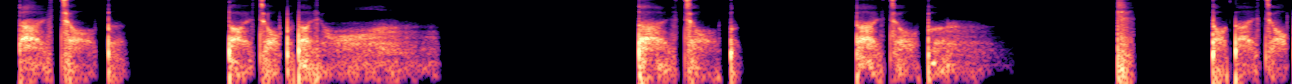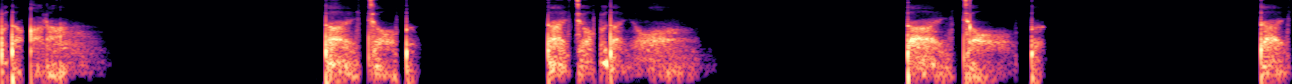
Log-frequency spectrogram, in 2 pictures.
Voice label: 囁き 右耳 大丈夫だよ

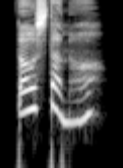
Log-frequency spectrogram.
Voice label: どうしたの?, 天然; ハイグレボイス集

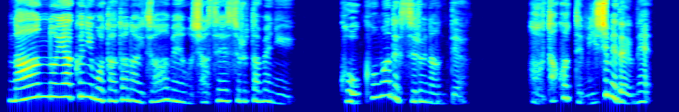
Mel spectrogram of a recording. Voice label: 女の子台詞

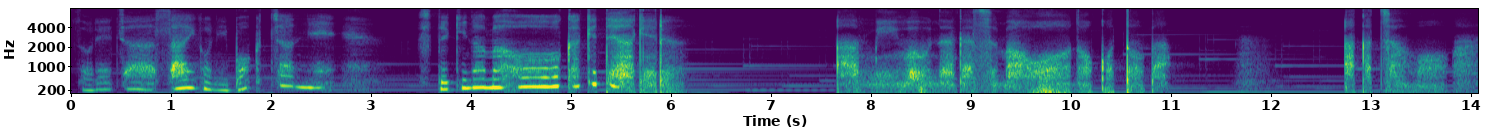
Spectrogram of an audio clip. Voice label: 添い寝シーン; 甘園房シリーズ; ゆかりママとうちで過ごそう

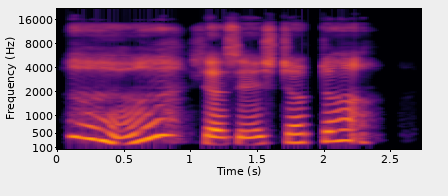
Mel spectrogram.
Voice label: 女の子 台詞, ASMR

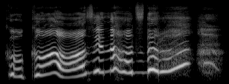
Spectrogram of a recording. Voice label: ここは安全なはずだろ！?, ギャル; ハイグレボイス集

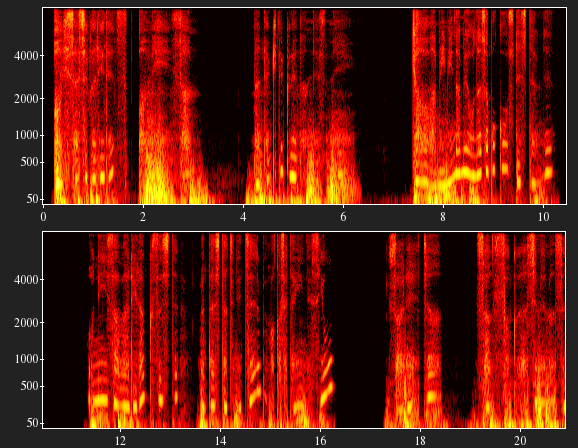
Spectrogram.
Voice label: 両耳舐め オナサボ カウントダウン

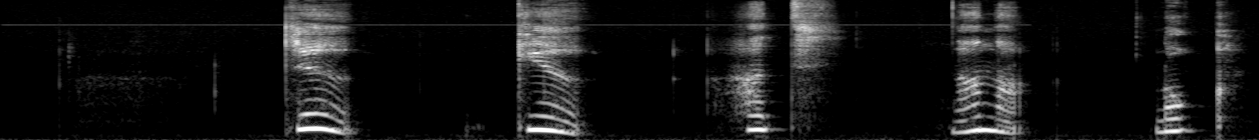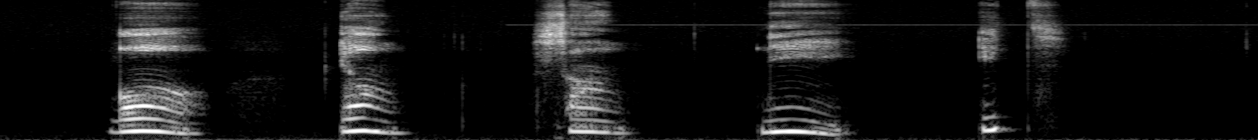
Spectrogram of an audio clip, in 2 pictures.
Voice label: カウント バイノーラル

